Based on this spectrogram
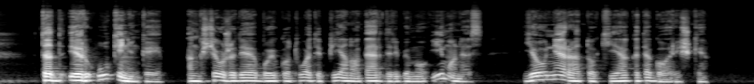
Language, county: Lithuanian, Klaipėda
